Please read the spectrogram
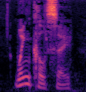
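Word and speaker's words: Winchelsea: It's apparently pronounced Winkleseel. Is that the... Winklesea? Is that what he said? Oh, Winklesea, sorry, it's an exclamation mark. Winklesea.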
